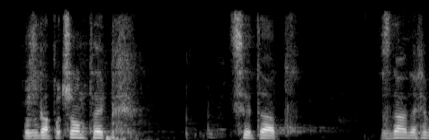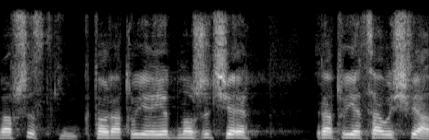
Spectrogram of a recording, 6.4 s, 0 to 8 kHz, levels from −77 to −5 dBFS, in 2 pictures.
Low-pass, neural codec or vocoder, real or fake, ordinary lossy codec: 7.2 kHz; codec, 16 kHz in and 24 kHz out, 2.2 kbps, FireRedTTS-2 codec; fake; none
